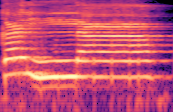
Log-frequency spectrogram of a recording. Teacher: کاف کو لام کے ساتھ ملا کے لام لفظ لا کو 1 سیکنڈ لمبا کرنا ہے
